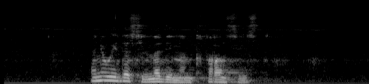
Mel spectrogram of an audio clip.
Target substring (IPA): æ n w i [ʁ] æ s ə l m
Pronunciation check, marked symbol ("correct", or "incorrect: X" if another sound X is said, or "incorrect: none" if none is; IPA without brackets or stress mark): incorrect: ð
